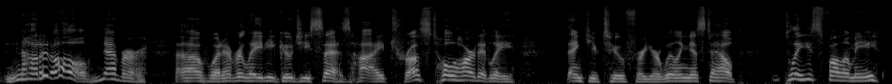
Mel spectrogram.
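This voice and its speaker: A man's voice: a little high, very animated, normal speed, pushed and bright. An actor playing an anxious, deferential young man in a video game, speaking in an earnest, polite and imploring way. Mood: humble. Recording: background music under the voice.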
